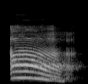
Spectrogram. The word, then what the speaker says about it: a: one letter long and the sight word is a or you can pronounce it uh for example i have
